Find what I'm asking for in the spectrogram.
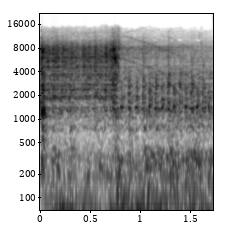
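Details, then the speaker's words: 2005 Subaru Forester L.L.Bean, roughly 200k miles, first start after broken timing belt with battery hooked up: engine catches and settles into steady even rumble; probable compression loss and bent valves suspected, head gasket suspected. "she runs or she runs gas does that sounds great there's probably some loss of compression there's probably some vent valves but it runs"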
